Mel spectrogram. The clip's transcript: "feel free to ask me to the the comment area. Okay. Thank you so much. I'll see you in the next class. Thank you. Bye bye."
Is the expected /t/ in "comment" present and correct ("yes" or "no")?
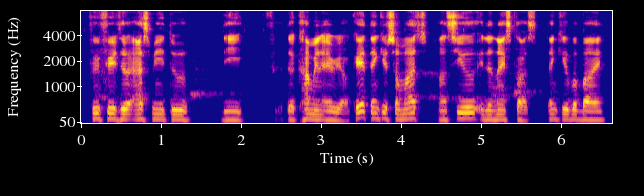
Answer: no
